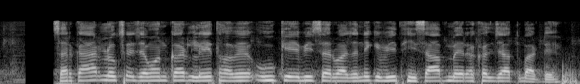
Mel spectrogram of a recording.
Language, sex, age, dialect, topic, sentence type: Bhojpuri, male, <18, Northern, banking, statement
